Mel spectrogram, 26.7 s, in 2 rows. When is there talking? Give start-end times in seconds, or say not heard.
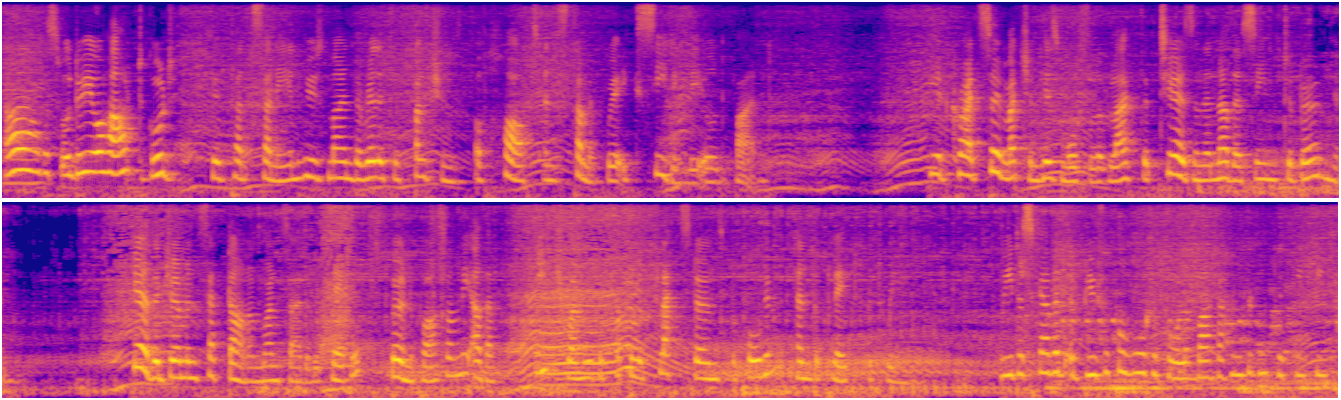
0.0-7.7, 9.2-13.5, 14.7-22.6, 23.4-26.6.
